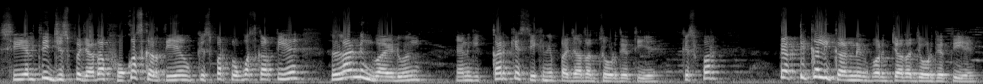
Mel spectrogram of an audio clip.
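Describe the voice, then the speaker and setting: A young woman with an Indian accent leads an online exam-prep lesson in a mid-range voice. She keeps asking the class short questions and answers them herself. The key terms come back again and again with steady stress. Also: mid-range voice, normal speed, lo-fi sound. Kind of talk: explanatory online lecture.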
